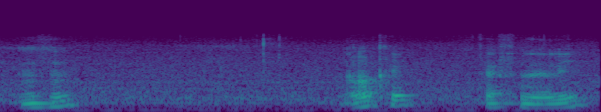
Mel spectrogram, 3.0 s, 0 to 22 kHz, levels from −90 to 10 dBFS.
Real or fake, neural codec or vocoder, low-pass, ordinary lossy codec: real; none; 7.2 kHz; none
